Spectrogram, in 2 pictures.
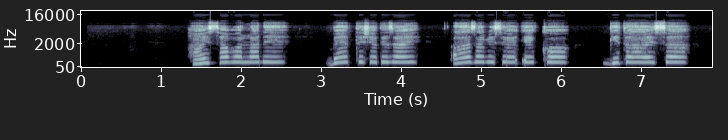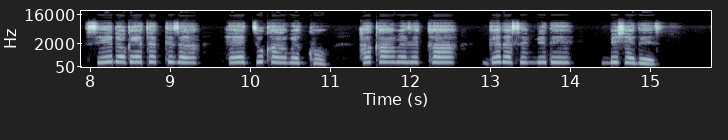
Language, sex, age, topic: Gamo, female, 25-35, government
